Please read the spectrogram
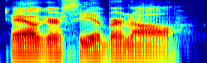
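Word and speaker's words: Gael García Bernal: Gael Garcia Burr. Oh my God. I just had it too because I wanted to say it right. Bozo. Come on. Where's it at? Gael Garcia Bernal.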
